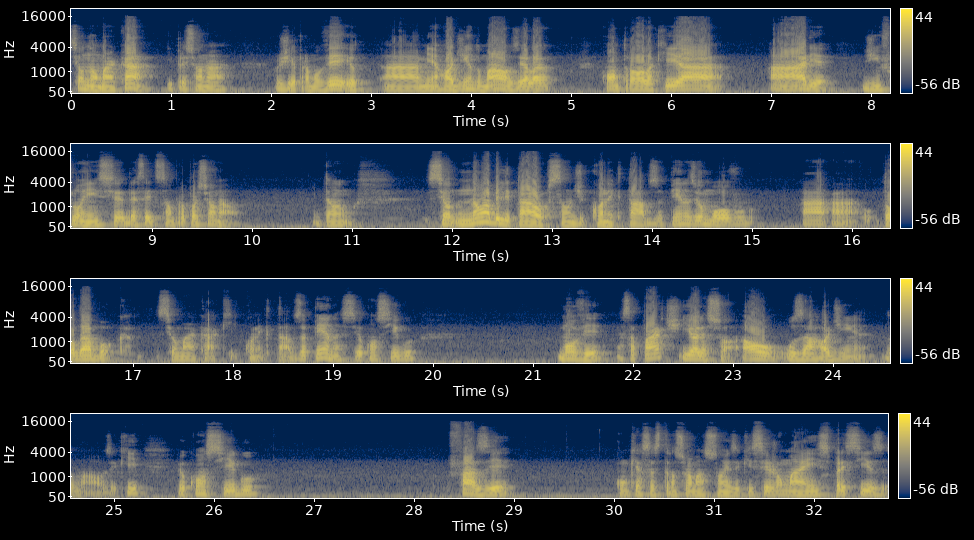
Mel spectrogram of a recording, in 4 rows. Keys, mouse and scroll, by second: 0.5 g, 2.5-4.0 scroll up 3, 4.1 scroll down 1, 4.8-5.2 scroll down 1, 6.6-7.0 scroll up 1, 7.1-7.7 scroll down 1, 15.8 Escape, 17.1 click, 17.8 click, 19.4 g, 20.2-20.7 scroll up 1, 20.7-23.0 middle drag, 23.0-23.6 scroll up 1, 23.6 middle click, 23.7 scroll down 1, 24.9 scroll up 1, 25.2 click, 25.9 click, 26.6 g, 27.5-28.0 scroll up 1, 28.8 click, 29.9 r, 31.0 click, 31.7 click, 32.1 r.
